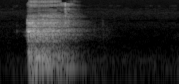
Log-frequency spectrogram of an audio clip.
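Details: Throat clearing in an adult with a really bad sore throat; a single harsh, forceful throat clear with a cough-like burst, fading within half a second.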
